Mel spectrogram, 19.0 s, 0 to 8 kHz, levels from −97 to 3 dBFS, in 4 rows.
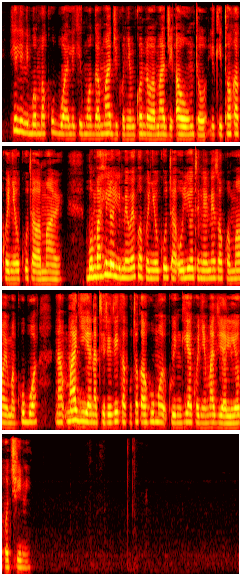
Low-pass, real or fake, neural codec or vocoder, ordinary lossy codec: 7.2 kHz; real; none; AAC, 32 kbps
